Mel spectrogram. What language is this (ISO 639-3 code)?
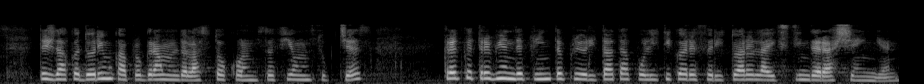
ron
